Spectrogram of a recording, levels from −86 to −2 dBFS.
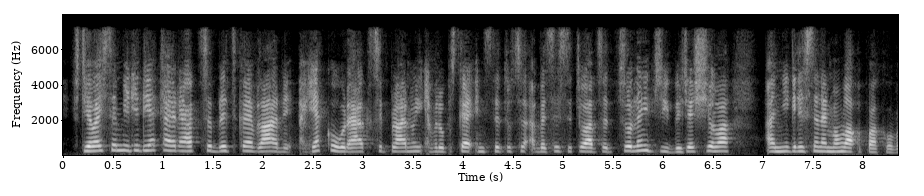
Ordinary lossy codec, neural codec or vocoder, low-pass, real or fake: MP3, 64 kbps; codec, 16 kHz in and 24 kHz out, 0.6 kbps, FocalCodec, streaming, 2048 codes; 7.2 kHz; fake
